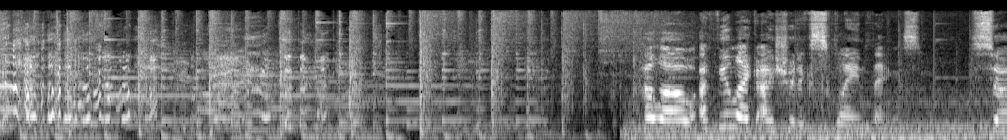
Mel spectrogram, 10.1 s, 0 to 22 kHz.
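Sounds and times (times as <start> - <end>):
women laughing and shrieking: 0.0 - 3.4
pop backing track: 0.0 - 6.5.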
